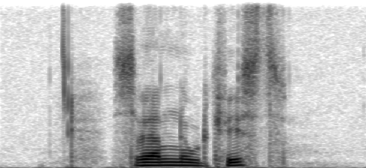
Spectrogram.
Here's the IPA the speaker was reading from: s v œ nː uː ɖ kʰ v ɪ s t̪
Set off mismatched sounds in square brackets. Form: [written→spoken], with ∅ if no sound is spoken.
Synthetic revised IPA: s v [œ→ɛ] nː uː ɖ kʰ v ɪ s t̪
